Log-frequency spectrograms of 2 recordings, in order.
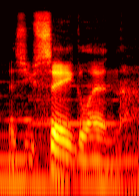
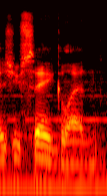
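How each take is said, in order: First: The voice sounds angry. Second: The voice sounds calm, not angry.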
